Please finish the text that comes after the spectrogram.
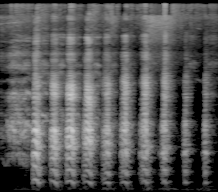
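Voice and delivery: long, helpless chuckle at yourself; real laughing fit. Real, not acted. Crafter laughing at her own light bulb moment, helpless laughter.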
